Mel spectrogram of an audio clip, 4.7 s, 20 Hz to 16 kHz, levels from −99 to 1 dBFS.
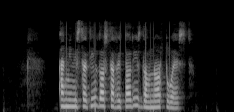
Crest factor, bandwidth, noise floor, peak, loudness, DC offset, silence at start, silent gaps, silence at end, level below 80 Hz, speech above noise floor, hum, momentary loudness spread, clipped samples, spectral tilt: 22 dB; 8 kHz; -88 dBFS; -16 dBFS; -35 LUFS; under 0.1%; 1.2 s; none; 1 s; -72 dBFS; 54 dB; none; 8 LU; under 0.1%; -4 dB/octave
